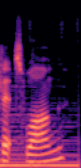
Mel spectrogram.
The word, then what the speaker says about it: Vitz-Wong: Music by Kevin Vitzwong, rhymes with hit song.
